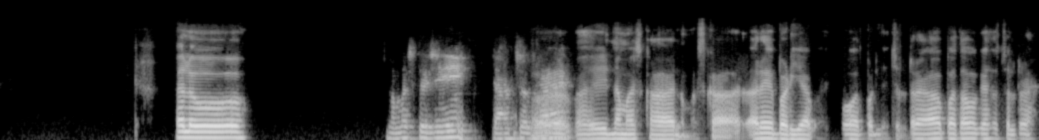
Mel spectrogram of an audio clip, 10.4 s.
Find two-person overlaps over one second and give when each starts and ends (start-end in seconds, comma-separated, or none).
none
